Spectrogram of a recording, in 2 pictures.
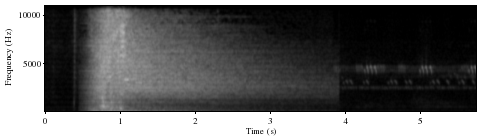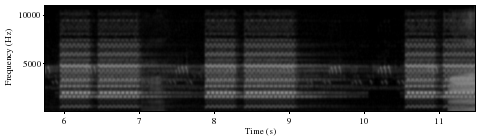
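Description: A loud swooshing hit opens and fades, then a telephone rings in repeated electronic trilling bursts with short gaps between them, clear and close.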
